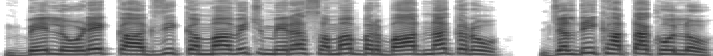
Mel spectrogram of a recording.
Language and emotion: Punjabi, angry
